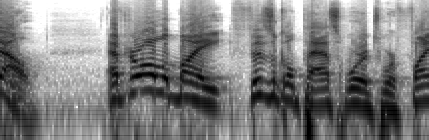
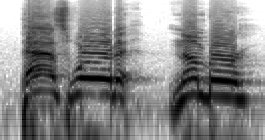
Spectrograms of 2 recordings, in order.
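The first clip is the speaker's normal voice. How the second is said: big announcement; 7 semitones higher, 4 dB louder, slower than usual. Acted. Dramatic countdown announcement.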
